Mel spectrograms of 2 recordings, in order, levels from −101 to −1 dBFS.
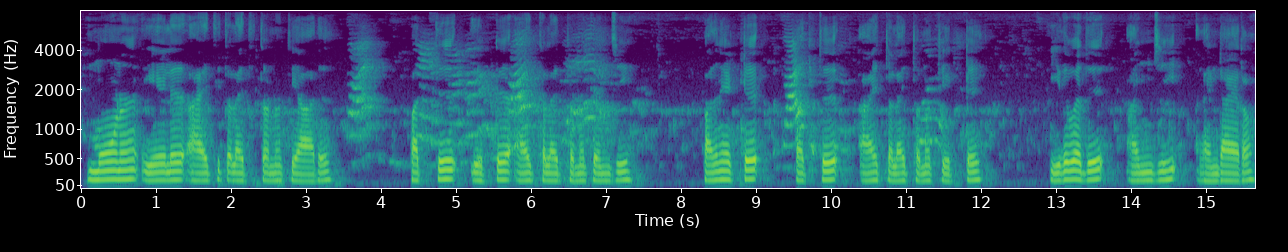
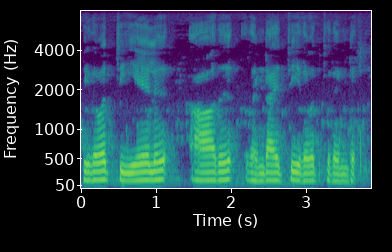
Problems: background conversations at intervals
